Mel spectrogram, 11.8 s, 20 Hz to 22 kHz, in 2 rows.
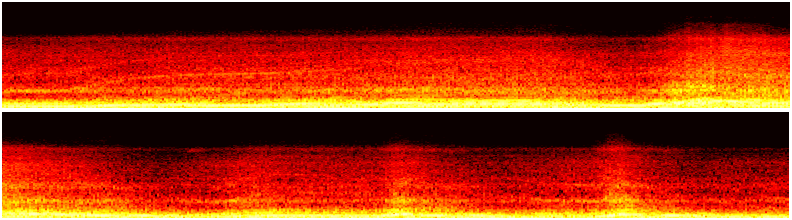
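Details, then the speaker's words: Ford XG ute with newly swapped V8 and automatic transmission: rumbly engine blips with a thin steady whine over it while in park and neutral; the owner is unsure of the cause, and the gears otherwise engage fine. "so for some reason it's whining a little bit in neutral and park i'm not 100 sure"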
